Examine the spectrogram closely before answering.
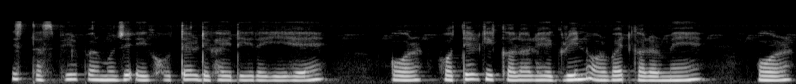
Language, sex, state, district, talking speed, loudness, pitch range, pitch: Hindi, female, Arunachal Pradesh, Lower Dibang Valley, 160 wpm, -15 LUFS, 195-220 Hz, 205 Hz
